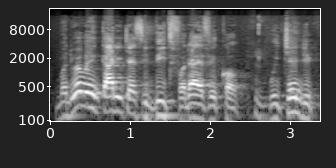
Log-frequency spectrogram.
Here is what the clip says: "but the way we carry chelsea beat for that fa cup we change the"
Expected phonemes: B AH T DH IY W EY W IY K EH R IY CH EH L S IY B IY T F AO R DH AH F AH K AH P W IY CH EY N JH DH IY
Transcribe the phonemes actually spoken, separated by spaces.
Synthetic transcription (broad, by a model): B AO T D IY W EY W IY K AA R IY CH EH N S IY B IY T F AO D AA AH F AH K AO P W IY CH EY N JH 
